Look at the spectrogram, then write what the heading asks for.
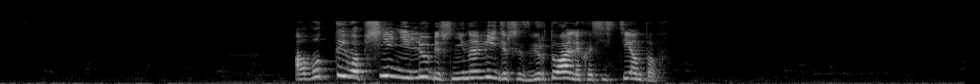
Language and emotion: Russian, angry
